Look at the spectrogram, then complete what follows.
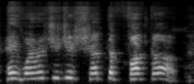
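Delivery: high, loud mock yell at a heckler; William Montgomery heckler put-down. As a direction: bark it at the heckler like a furious comic. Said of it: "the way that William Montgomery does it".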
